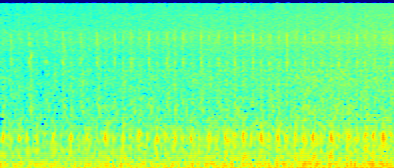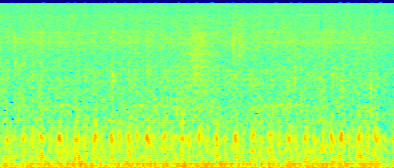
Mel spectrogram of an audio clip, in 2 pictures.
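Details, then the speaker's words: Toyota engine that won't idle properly and keeps dying: a rough idle with a deep steady knock at about four per second. The owner suspects rod knock and plans to remove the oil pan to inspect. "that i don't know if you guys can hear that on camera but it really does sound like a rod knock"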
